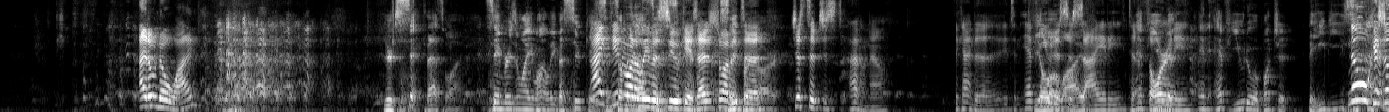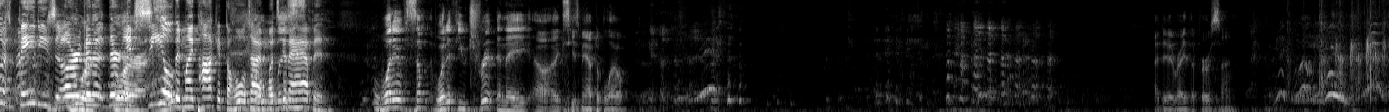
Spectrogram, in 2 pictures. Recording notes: Live in London.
